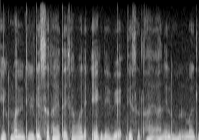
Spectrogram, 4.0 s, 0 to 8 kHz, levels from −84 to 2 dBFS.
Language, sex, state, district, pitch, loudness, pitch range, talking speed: Marathi, male, Maharashtra, Solapur, 130 Hz, -18 LUFS, 125-145 Hz, 180 wpm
